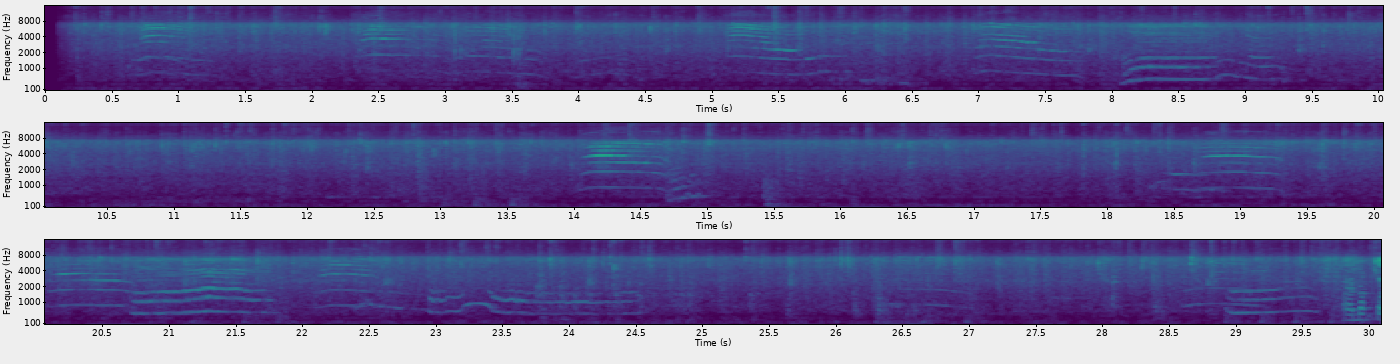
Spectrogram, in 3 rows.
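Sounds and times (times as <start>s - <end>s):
cats meowing: 0.5s - 1.5s, 2.3s - 9.4s, 14.0s - 15.1s, 18.2s - 25.0s, 26.0s - 30.0s.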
